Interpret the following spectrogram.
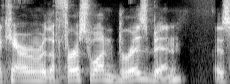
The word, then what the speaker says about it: Brisbane: we did I can't remember the first one Brisbane is how it's pronounced yep that was the first one then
